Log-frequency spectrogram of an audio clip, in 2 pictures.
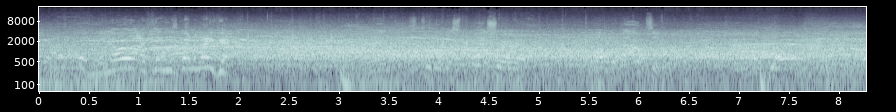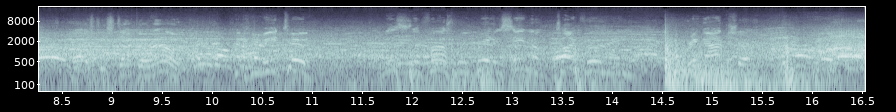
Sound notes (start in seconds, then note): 10.6 laughs; 14.4 body thudding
